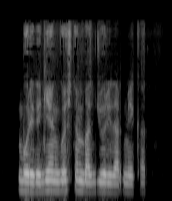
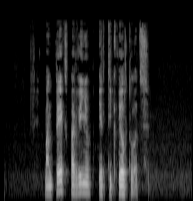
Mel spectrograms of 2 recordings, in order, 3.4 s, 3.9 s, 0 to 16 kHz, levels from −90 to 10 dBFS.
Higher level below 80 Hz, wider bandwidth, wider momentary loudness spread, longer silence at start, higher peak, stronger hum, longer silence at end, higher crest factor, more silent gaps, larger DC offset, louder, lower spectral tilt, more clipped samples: second, -76 dBFS vs -64 dBFS; about the same, 11.5 kHz vs 11.5 kHz; about the same, 13 LU vs 11 LU; second, 0.4 s vs 0.9 s; second, -16 dBFS vs -8 dBFS; neither; second, 0.55 s vs 0.9 s; second, 16 dB vs 22 dB; neither; neither; second, -30 LUFS vs -26 LUFS; about the same, -3.5 dB/octave vs -4.5 dB/octave; neither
